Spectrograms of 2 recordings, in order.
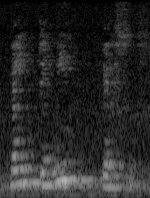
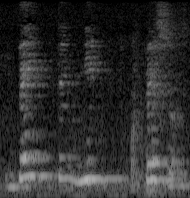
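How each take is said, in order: First: Veinte mil pesos drawn out slowly, word by word; slow emphasis. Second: Veinte mil pesos stretched even slower, Veinte lifted; slower emphasis. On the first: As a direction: let the small sum sink in slowly. Stressing the low alimony. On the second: Repeating the alimony sum to the audience, very slow. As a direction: repeat it slowly so nobody misses it. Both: Real, not acted.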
